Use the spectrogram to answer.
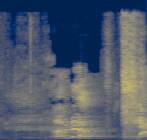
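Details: Sneeze attack: a quick breathy build-up followed by a sharp sneeze burst.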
